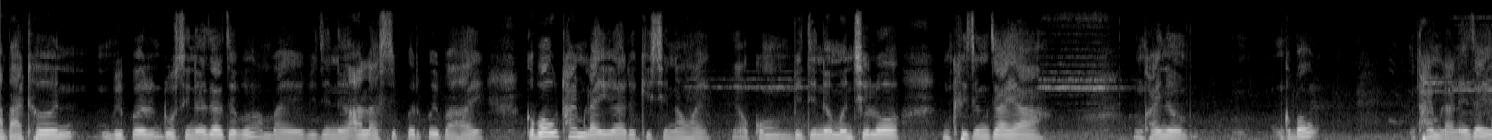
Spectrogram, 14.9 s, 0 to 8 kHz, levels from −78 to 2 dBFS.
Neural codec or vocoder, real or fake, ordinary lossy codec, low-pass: none; real; none; 7.2 kHz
